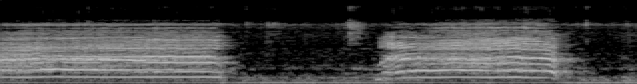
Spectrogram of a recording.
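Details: Two long, drawn-out goat bleats, each over a second, steady in pitch with a slight waver, separated by a short pause. The jumbo goats are being transported from Singosari, Malang, over a constant low rumble.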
